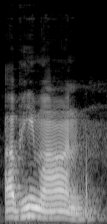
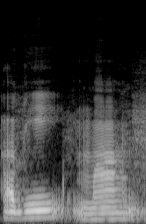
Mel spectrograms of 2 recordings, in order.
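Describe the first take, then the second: First: Said in the usual way. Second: "अभिमान" slow, pause after अभि; split slowly for dictation. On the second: Shown as a demonstration. Teacher dictating a spelling, अभिमान slowly in two parts.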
